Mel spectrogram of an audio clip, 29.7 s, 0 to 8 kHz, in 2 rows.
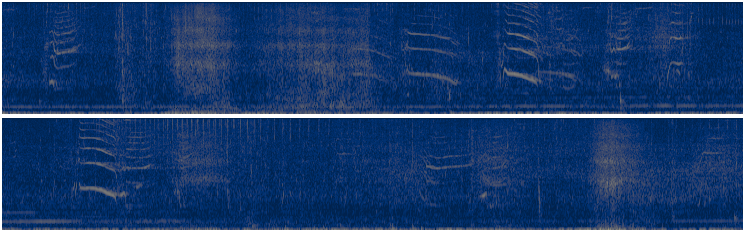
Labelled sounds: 0.8	1.6	killer whale, southern Alaska resident, 0.46 to 8.0 kHz
6.9	9.2	killer whale, southern Alaska resident, 0.46 to 8.0 kHz
9.9	12.7	killer whale, southern Alaska resident, 0.46 to 8.0 kHz
13.2	13.8	killer whale, southern Alaska resident, 0.92 to 8.0 kHz
14.8	15.2	killer whale, southern Alaska resident, 1.8 to 4.5 kHz
16.3	18.7	killer whale, southern Alaska resident, 0.46 to 8.0 kHz
21.4	22.0	killer whale, southern Alaska resident, 1.2 to 4.3 kHz
23.1	25.2	killer whale, southern Alaska resident, 0.23 to 7.0 kHz
28.7	29.5	killer whale, southern Alaska resident, 2.4 to 7.6 kHz

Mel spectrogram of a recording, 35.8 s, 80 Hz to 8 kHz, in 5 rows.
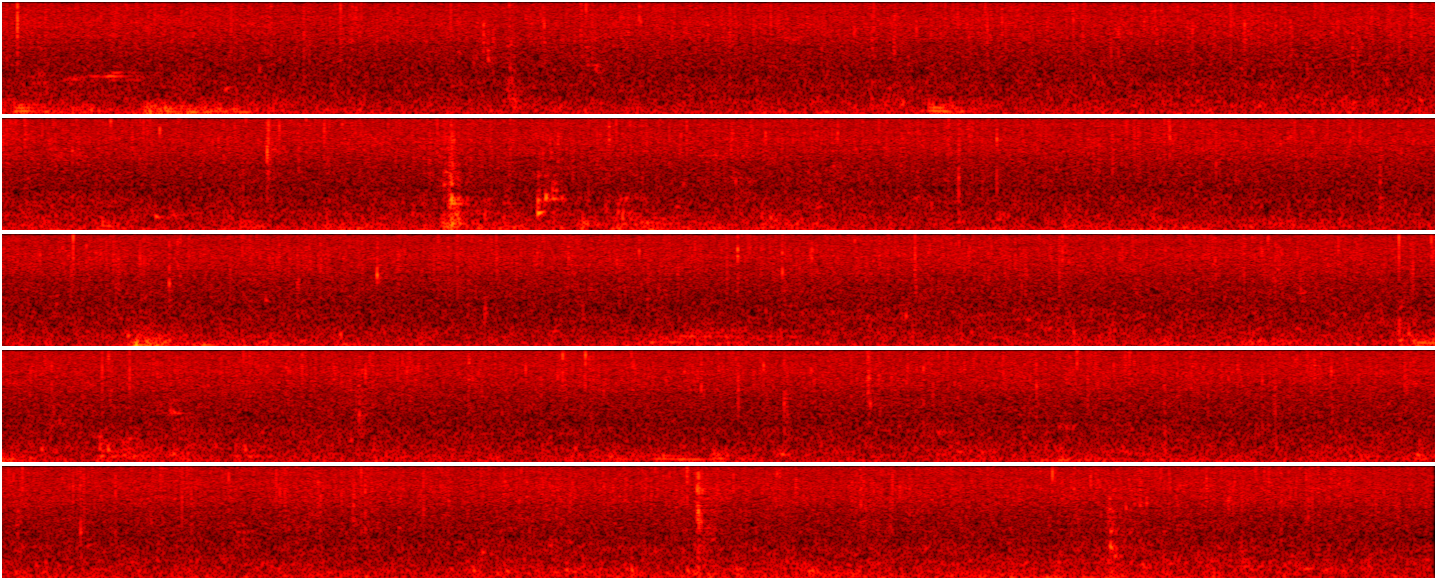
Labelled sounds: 0.3	0.7	humpback whale, 0.94 to 1.2 kHz

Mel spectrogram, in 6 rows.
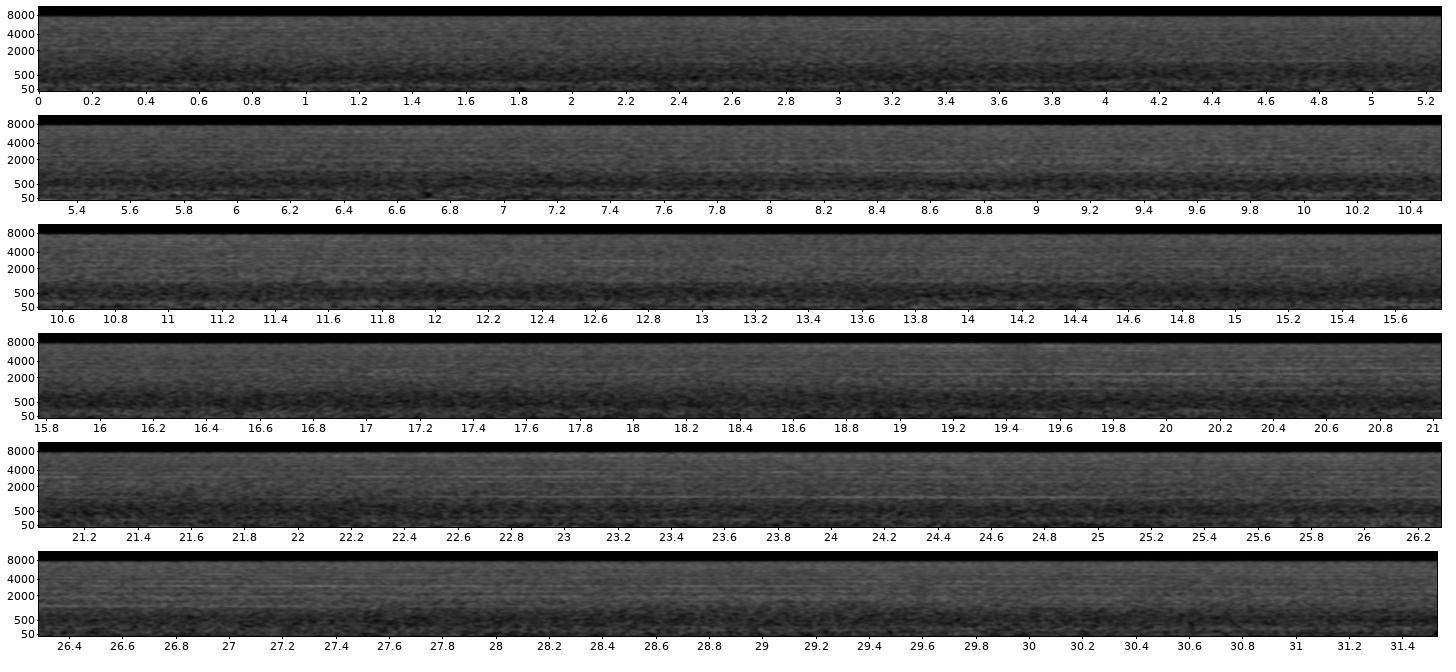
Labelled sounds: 19.5	21.1	vessel noise, 1.8 to 5.3 kHz
22.6	23.4	vessel noise, 3.1 to 5.0 kHz

